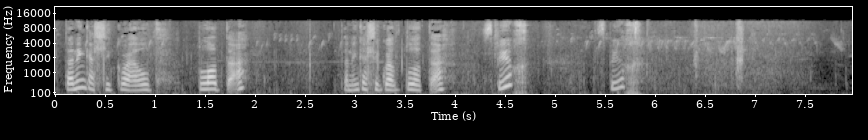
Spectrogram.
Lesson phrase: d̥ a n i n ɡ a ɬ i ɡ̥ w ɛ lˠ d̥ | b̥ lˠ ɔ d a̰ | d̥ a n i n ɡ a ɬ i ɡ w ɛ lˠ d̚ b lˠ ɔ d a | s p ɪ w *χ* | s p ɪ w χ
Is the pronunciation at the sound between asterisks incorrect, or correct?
correct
